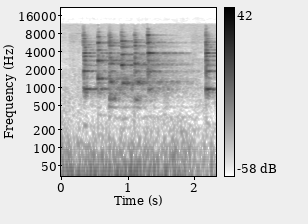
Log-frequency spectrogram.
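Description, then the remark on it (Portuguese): A rapid string of bright electronic cell phone message notification chimes as a phone is switched on and New Year messages arrive, several overlapping tones piling up one after another, then a final chime after a brief pause. Clear, no talking. “Tá, tá essa sequência de barulho aí, porque eu liguei um dos meus celulares, aí veio um monte de mensagem, né, de ano novo, né?”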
